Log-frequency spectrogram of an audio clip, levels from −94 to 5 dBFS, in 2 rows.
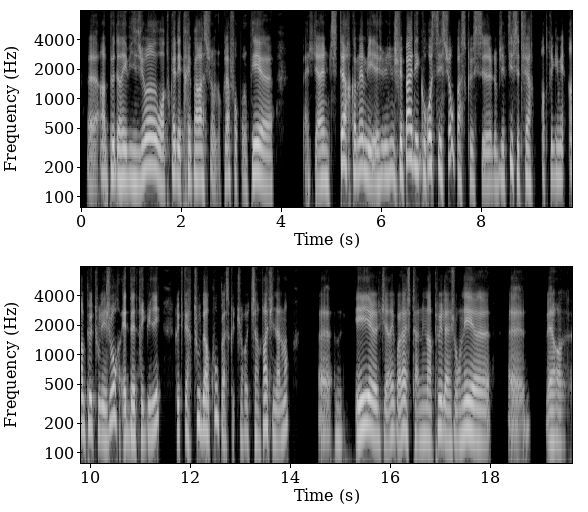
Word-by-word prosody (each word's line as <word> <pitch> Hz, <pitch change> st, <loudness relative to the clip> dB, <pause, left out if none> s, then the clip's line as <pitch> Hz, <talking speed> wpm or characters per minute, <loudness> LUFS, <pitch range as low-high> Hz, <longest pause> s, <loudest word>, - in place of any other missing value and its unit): heu, -, -, -2 dB
un -, -, 0 dB
peu 170 Hz, -, +1 dB
de 165 Hz, -, +3 dB
révision 155 Hz, +6 st, +3 dB
ou 160 Hz, -5 st, +3 dB
en 140 Hz, -, +1 dB
tout -, -, -19 dB
cas 170 Hz, -, +2 dB
des 155 Hz, -2 st, +3 dB
préparations. 155 Hz, -2 st, -1 dB
Donc -, -, -20 dB
là, -, -, +1 dB
il -, -, -14 dB
faut -, -, -7 dB
compter, 170 Hz, -1 st, +3 dB
heu, 135 Hz, -2 st, 0 dB, 0.6 s
bah, -, -, -11 dB
je -, -, -15 dB
dirais 145 Hz, +2 st, +2 dB
1 150 Hz, -, -2 dB
petite -, -, -8 dB
heure 225 Hz, -2 st, +6 dB
quand 175 Hz, -, +1 dB
même 185 Hz, -3 st, +2 dB
et 150 Hz, -, +2 dB
heu, -, -, -1 dB
j 160 Hz, +1 st, -2 dB
j 180 Hz, -, -3 dB
je 155 Hz, -, -1 dB
fais 180 Hz, -, +4 dB
pas 245 Hz, 0 st, +7 dB
des 195 Hz, -3 st, +2 dB
grosses 200 Hz, +3 st, +2 dB
sessions 195 Hz, +6 st, -2 dB
parce 165 Hz, -4 st, -5 dB
que 155 Hz, -, -7 dB
c'est 140 Hz, +2 st, -4 dB
l'objectif, 155 Hz, +7 st, -5 dB
c'est 160 Hz, -, -1 dB
de -, -, -12 dB
faire 150 Hz, -5 st, -2 dB, 0.2 s
entre -, -, -8 dB
guillemets, 160 Hz, 0 st, -2 dB
«un 185 Hz, -, +2 dB
peu 180 Hz, +2 st, +1 dB
tous 160 Hz, -, -8 dB
les 150 Hz, -2 st, +1 dB
jours» 215 Hz, +8 st, +1 dB
et 140 Hz, -, +5 dB
d'être 150 Hz, 0 st, 0 dB
régulier, 155 Hz, +6 st, -1 dB, 0.3 s
que -, -, -2 dB
de -, -, -17 dB
faire 170 Hz, -4 st, -4 dB
tout 205 Hz, -, -2 dB
d'un 170 Hz, -3 st, +3 dB
coup, 235 Hz, +9 st, -4 dB
parce -, -, -6 dB
que 150 Hz, -, -15 dB
tu 150 Hz, -, -12 dB
retiens 145 Hz, -1 st, -8 dB
pas 185 Hz, +6 st, +2 dB
finalement. 155 Hz, +6 st, -4 dB, 0.6 s
Heu, -, -, -2 dB, 0.5 s
et 180 Hz, +4 st, +7 dB
heu, 160 Hz, -4 st, +5 dB
je 140 Hz, -, -11 dB
dirais 140 Hz, +4 st, -2 dB
voilà, 160 Hz, +4 st, +2 dB
je -, -, -10 dB
termine 145 Hz, +1 st, -5 dB
un 140 Hz, -, +1 dB
peu 175 Hz, -1 st, 0 dB
la 145 Hz, -4 st, +1 dB
journée 155 Hz, +5 st, +3 dB
heu 140 Hz, -1 st, +1 dB, 0.4 s
heu, -, -, -4 dB, 0.4 s
vers 135 Hz, 0 st, 0 dB
heu 130 Hz, -1 st, -6 dB
155 Hz, 245 wpm, -24 LUFS, 145-175 Hz, 0.6 s, pas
